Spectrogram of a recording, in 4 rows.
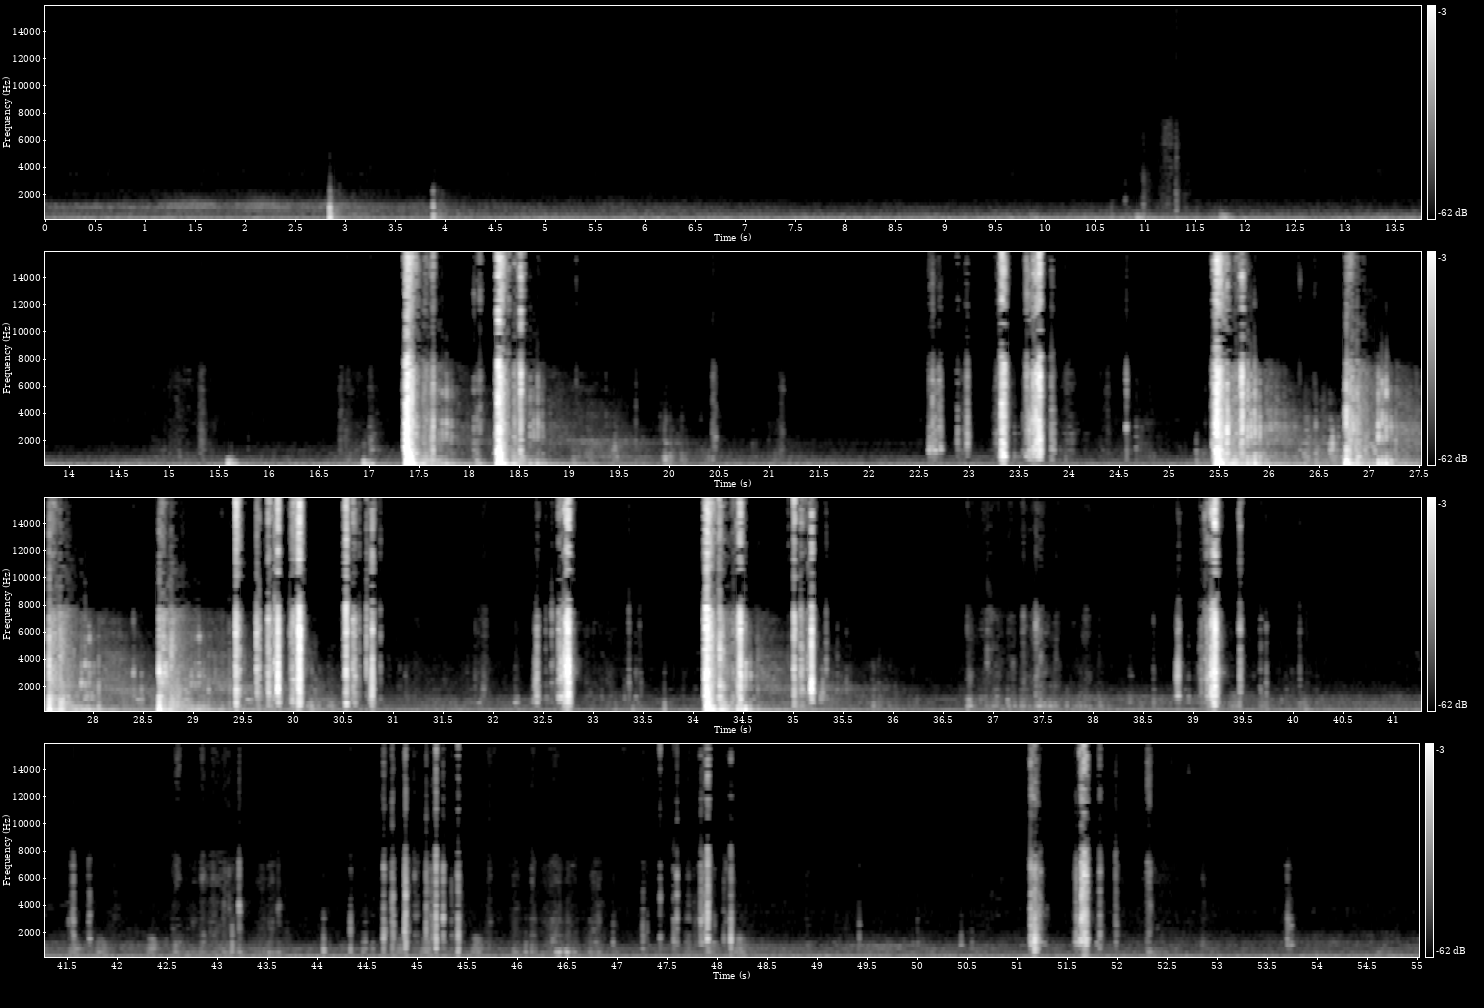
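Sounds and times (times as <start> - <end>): shotgun shots with echo: 25.4 - 29.7, 34.1 - 35.0.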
